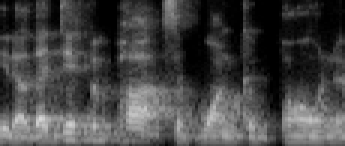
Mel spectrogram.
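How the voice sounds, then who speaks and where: A man is speaking. He has a British accent. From Manchester, England. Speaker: company founder and CEO. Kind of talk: interview. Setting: office.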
